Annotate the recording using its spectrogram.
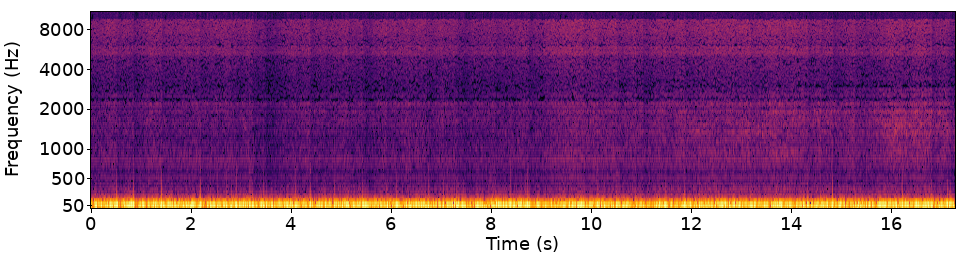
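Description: Wind buffeting an outdoor nest camera's microphone: a loud, fluttering low rumble that never lets up, with a faint steady hum above it.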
